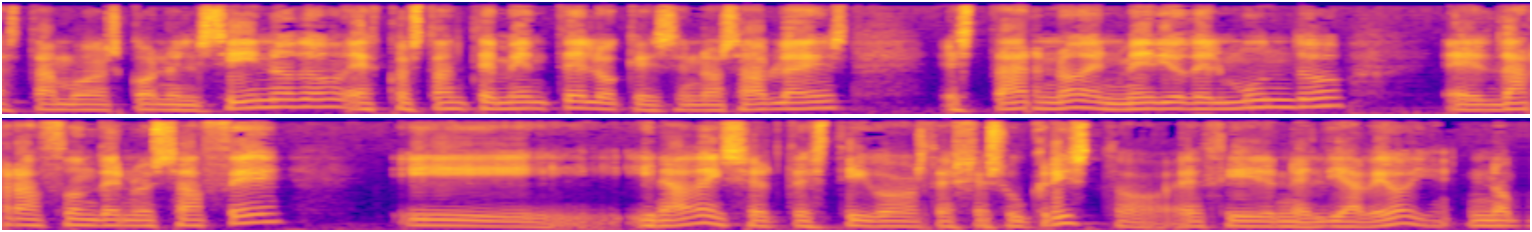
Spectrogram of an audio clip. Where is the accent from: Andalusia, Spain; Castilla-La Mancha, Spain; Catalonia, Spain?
Castilla-La Mancha, Spain; Albacete; Bueno, pues eso, soy de Albacete, manchego, como nosotros decimos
